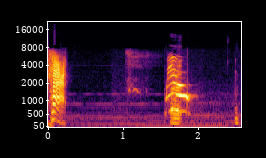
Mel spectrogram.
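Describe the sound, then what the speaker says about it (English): A cat meows in two short calls, the second longer and louder, amid quiet room tone, with a brief clipped sound at the very start and end. "Where's that cat?"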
